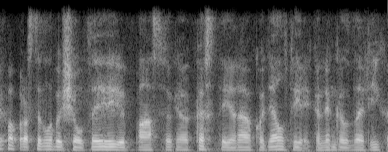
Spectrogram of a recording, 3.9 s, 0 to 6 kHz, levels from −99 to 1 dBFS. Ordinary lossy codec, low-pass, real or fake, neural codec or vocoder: Opus, 64 kbps; 5.4 kHz; fake; codec, 16 kHz in and 24 kHz out, 0.8 kbps, FocalCodec, streaming, 65536 codes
